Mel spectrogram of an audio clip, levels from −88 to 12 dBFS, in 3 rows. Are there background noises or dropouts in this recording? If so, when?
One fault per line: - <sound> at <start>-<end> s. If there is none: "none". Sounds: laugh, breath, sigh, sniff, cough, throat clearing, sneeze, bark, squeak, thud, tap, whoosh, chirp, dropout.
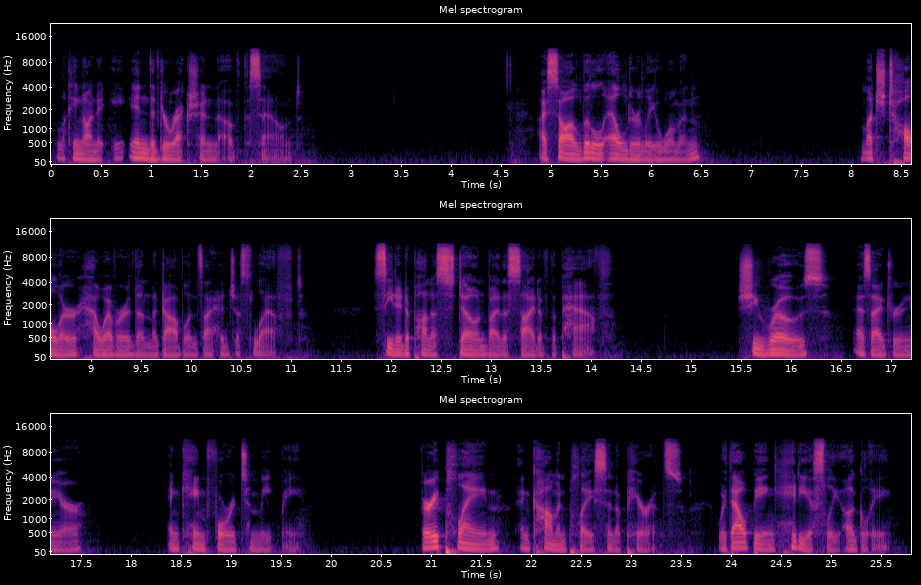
none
